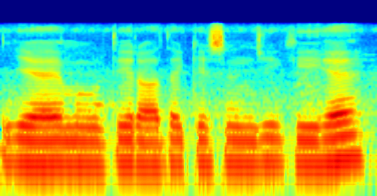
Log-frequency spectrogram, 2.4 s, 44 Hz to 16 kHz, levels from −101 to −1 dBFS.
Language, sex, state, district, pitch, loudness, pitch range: Hindi, male, Uttar Pradesh, Shamli, 120 Hz, -17 LUFS, 120-125 Hz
